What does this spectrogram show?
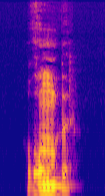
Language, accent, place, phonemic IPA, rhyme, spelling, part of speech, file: French, France, Lyon, /ʁɔ̃b/, -ɔ̃b, rhombe, noun, LL-Q150 (fra)-rhombe.wav
- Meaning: 1. rhombus 2. rhombus, bullroarer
